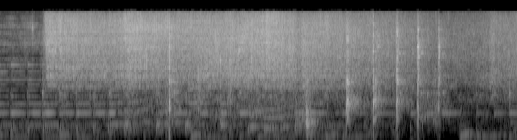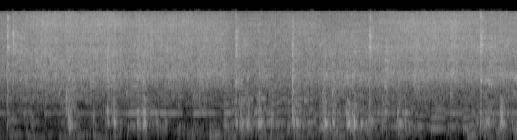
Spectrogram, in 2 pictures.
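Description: Grated bottle gourd sizzling as it goes into hot ghee in a metal pan, starting suddenly about half a second in. It is stirred with a metal spatula that clicks and scrapes against the pan.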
